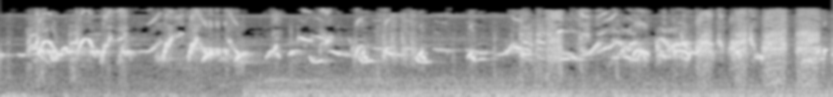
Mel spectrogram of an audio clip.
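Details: Leafbird (cucak ijo) lure sound, specially mixed to attract wild birds, lively and agitated: dense overlapping chirps, whistled slurs and quick warbled phrases, high-pitched and nearly continuous, with several birds seeming to call at once and short bursts of louder chatter.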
